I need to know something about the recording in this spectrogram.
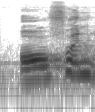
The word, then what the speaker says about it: often: For this reason, the bones are often referred, ऑफन की spelling है OFTEN, ठीक है, उसमें टी साइलेंट रहते हैं इसलिए उसे ऑफन कहते हैं।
